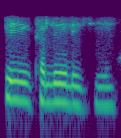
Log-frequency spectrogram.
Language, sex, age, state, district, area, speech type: Hindi, female, 60+, Uttar Pradesh, Mau, rural, conversation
